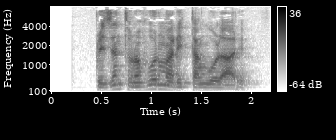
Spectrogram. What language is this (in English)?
Italian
